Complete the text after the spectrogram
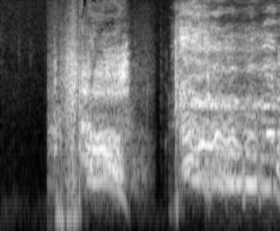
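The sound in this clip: Two long, loud vocal moans from a tennis player during a match, separated by a short pause; the first ends with a falling pitch.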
